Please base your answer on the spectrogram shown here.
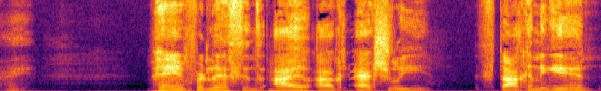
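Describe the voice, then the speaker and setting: A woman from California with a raspy voice, hosting a casual podcast chat and telling loose, slangy stories with many restarts. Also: mid-range voice, steady tone, a little slow, pushed and bright. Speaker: podcast host.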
